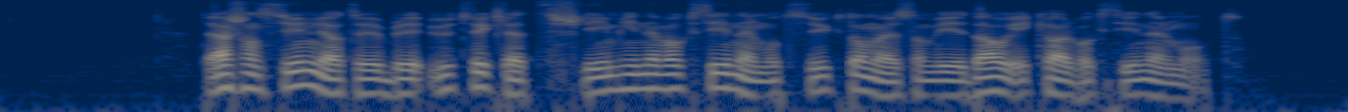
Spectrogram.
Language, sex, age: Norwegian, male, 22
